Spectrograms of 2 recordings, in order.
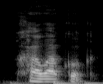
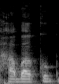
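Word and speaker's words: חבקוק: ये खा नहीं, हा नहीं, लेकिन हवाकुक, हबाकुक बोल सकते हैं हिंदी में, लेकिन इब्रानी में ऐसे बोलते हैं।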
